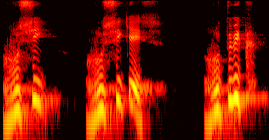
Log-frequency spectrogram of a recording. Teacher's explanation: मूर्धन्य स्वर कोणता आहे, जिथं ट म्हणताना जीभ लागते तिथंच रू म्हणताना जीभ लागते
